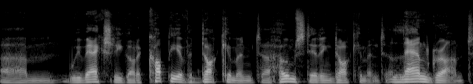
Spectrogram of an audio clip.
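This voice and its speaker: Recorded dry and close with no echo against a silent background in a very clean recording, a man with a South African accent speaks at a moderate pace in a very deep, low pitch with ordinary pitch variation. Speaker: business founder and commercial real estate tenant representative. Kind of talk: casual interview conversation.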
